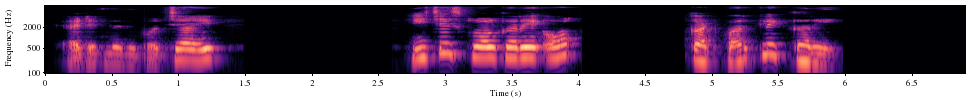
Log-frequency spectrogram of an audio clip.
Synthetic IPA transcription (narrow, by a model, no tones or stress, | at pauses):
ɛ̰ɖɪʈneɾibə̰d͡ʒae | it͡ʃeskɾɔːlkəɾẽʔɔːɾ | kɐʈpəɾklɪkːəɾẽ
